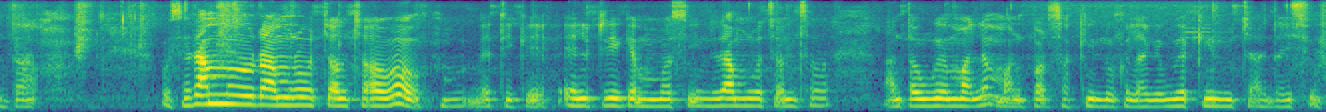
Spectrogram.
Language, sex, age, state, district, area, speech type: Nepali, female, 45-60, West Bengal, Jalpaiguri, rural, spontaneous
